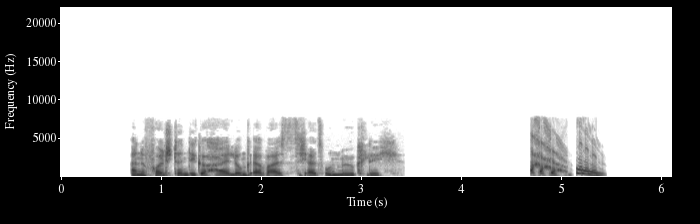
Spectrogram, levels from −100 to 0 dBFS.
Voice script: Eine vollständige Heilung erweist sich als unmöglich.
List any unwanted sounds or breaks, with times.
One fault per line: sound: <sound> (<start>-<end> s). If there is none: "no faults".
sound: chirp (4.7-5.5 s)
